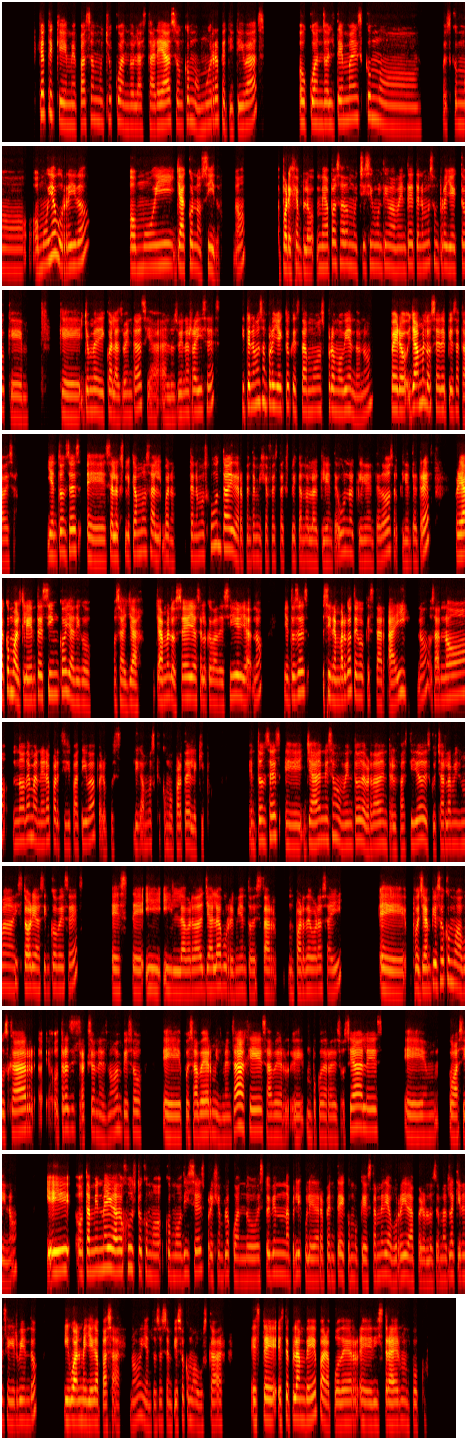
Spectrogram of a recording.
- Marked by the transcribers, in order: none
- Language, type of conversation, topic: Spanish, advice, ¿Cómo puedo evitar distraerme cuando me aburro y así concentrarme mejor?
